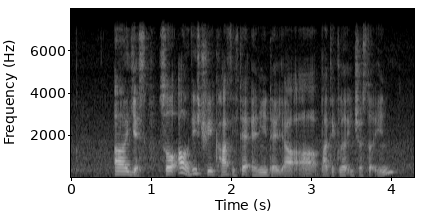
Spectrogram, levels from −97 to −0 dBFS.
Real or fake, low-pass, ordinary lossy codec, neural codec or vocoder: real; 7.2 kHz; none; none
